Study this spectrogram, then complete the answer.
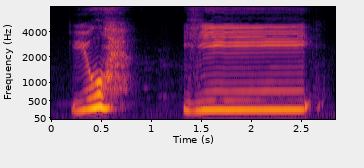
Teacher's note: یا کو ہا کے، یا کے اوپر پیش، یا کو ہا کے ساتھ ملائیں گے یو. یا کے نیچے زیر، آگے یائے ساکن ہے، یہ یائے مدہ ہے، اس کو ہم ایک الف کی مقدار کھینچ کر ادا کریں گے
